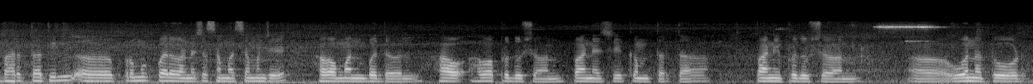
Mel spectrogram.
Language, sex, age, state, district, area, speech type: Marathi, male, 30-45, Maharashtra, Osmanabad, rural, spontaneous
